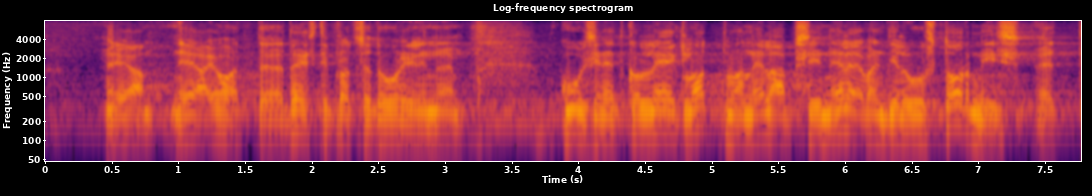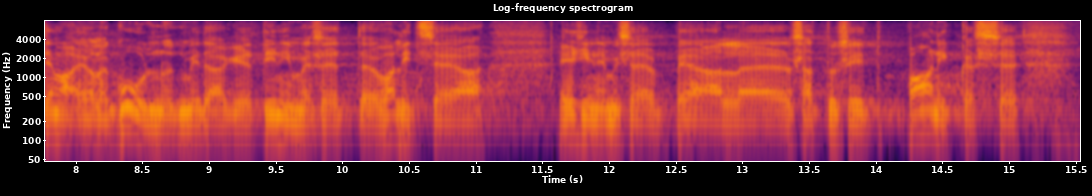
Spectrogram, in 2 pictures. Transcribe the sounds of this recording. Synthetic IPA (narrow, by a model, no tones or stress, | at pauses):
ɑheɑjuɦɑt̪ːˑt̪ɤest̪ipro̞t̪se̞d̪uːɾiline | kuːlsine̞t̪ko̞lːe̞ːɡ̥lo̞t̪ːˑmɑnːe̞lɑb̥sine̞le̞vɑnʲd̪iluust̪o̞rnise̞̰t̪ːe̞mɑe̞jo̞le̞kuːlnud̪mid̪̥ɑɡ̥iet̪ːˑinime̞se̞d̪̥vɑlit̪se̞jɑ | e̞̰sʲine̞mise̞pe̞ɑlsɑt̪ˑːusid̪̥pɑːnʲikːˑɑsːe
